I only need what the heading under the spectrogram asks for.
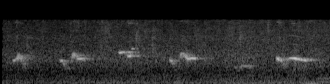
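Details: Caged straw-headed bulbul singing actively: short, rich whistled phrases around the low-middle range, each a quick warbling flourish, separated by brief pauses, five or six bursts over a few seconds against faint background hiss.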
